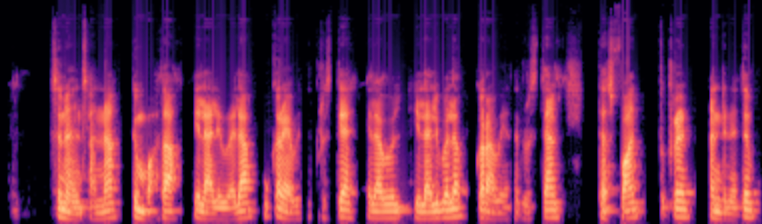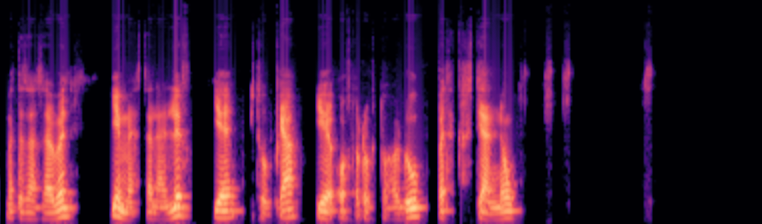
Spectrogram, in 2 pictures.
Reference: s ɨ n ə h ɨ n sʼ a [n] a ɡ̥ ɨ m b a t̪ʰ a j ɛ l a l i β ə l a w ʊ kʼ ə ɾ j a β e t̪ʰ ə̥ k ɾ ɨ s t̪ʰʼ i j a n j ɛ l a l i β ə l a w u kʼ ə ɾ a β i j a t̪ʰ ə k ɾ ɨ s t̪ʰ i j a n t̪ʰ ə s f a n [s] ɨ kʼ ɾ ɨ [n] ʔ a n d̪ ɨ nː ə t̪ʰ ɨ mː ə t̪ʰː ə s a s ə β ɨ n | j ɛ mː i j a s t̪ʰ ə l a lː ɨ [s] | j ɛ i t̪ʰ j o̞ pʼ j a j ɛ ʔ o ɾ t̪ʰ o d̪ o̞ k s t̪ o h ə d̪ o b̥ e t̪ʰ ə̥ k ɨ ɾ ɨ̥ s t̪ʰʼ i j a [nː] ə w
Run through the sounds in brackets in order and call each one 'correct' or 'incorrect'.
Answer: incorrect: nː, incorrect: f, correct, incorrect: f, correct

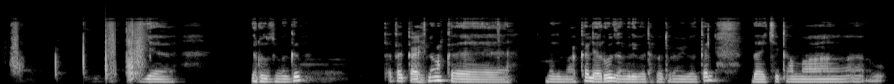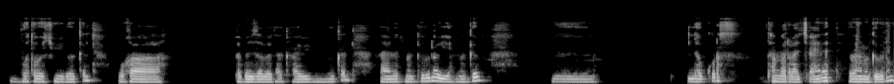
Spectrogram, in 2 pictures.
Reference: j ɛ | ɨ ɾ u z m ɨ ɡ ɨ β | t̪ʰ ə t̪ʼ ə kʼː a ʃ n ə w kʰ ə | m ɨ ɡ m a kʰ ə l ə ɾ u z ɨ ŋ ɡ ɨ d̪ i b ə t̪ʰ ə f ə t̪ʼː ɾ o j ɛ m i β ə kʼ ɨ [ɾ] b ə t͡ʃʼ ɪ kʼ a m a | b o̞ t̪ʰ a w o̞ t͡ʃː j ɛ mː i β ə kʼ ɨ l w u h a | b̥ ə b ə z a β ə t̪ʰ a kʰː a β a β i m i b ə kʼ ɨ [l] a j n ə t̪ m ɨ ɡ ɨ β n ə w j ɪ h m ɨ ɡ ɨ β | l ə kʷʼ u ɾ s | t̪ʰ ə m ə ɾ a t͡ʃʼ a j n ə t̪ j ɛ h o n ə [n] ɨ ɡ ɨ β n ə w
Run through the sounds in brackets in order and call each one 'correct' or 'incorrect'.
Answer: incorrect: l, correct, incorrect: m

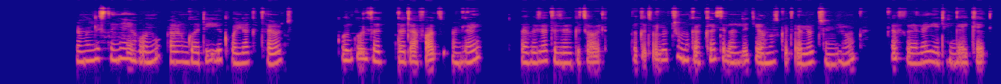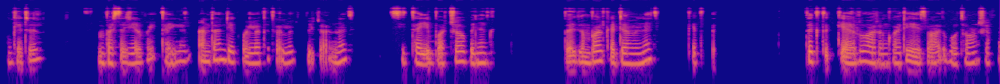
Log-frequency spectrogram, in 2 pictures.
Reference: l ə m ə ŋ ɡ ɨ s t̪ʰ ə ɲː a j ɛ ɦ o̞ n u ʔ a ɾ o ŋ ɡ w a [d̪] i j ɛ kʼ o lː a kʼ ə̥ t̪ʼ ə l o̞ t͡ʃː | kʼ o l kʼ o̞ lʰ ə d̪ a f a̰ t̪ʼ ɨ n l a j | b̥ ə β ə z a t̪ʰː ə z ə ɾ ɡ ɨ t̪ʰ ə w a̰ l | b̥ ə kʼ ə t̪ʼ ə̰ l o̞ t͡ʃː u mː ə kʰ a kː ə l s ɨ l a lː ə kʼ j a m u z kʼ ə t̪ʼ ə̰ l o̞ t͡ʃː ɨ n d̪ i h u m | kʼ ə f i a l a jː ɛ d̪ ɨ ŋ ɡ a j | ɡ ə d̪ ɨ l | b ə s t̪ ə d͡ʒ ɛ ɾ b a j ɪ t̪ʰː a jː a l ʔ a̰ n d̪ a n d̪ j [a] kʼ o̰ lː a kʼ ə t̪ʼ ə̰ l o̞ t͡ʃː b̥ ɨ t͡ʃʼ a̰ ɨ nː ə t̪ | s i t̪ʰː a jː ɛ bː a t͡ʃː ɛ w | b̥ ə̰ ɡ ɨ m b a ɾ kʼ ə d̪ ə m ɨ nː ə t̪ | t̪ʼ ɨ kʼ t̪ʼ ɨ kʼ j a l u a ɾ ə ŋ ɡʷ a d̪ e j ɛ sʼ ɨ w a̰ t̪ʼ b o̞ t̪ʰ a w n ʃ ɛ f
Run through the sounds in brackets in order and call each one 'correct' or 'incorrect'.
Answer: correct, incorrect: ɛ

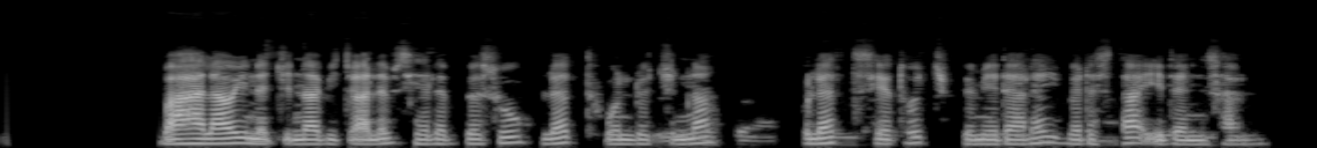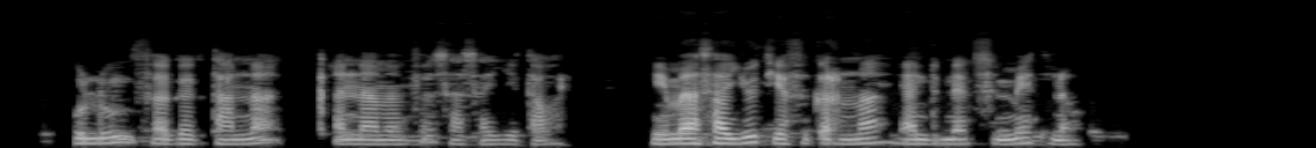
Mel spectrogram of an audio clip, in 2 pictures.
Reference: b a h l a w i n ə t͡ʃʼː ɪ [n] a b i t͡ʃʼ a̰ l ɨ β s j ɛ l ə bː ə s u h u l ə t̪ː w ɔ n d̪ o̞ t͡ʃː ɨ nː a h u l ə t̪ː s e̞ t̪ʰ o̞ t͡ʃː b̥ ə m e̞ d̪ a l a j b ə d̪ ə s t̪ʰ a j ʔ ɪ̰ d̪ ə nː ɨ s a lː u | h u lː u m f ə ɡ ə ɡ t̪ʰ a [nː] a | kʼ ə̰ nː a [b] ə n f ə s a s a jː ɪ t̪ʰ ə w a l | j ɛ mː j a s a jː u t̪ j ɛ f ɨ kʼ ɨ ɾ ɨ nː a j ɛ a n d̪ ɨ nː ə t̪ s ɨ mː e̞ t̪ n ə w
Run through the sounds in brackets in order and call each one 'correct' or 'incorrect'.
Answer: incorrect: nː, correct, incorrect: m

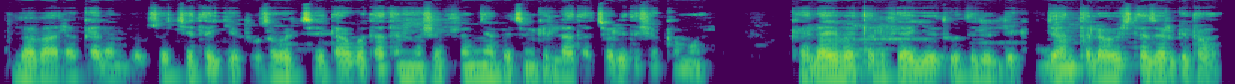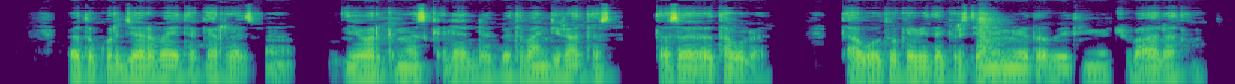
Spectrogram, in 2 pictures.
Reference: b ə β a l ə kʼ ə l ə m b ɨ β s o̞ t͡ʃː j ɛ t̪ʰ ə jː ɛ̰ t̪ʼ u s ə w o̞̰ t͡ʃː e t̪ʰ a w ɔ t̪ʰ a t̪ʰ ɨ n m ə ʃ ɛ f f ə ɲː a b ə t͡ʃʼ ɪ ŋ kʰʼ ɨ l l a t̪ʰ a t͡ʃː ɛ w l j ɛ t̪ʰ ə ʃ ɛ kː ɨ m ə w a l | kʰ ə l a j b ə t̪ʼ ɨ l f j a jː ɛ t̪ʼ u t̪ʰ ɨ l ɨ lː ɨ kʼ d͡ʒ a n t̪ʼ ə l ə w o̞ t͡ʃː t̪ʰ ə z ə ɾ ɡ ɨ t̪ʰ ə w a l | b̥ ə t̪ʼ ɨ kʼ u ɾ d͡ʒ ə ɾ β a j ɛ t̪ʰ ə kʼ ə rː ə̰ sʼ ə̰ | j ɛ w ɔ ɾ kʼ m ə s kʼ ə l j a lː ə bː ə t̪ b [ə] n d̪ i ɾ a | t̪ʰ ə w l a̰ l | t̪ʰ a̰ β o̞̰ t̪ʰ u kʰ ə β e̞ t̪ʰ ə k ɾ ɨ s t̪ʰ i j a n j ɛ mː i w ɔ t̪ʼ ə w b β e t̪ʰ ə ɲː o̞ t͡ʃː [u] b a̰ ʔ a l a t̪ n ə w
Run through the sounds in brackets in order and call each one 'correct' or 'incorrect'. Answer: incorrect: a, correct

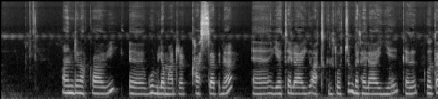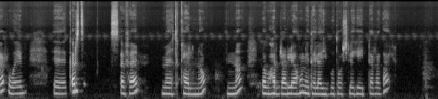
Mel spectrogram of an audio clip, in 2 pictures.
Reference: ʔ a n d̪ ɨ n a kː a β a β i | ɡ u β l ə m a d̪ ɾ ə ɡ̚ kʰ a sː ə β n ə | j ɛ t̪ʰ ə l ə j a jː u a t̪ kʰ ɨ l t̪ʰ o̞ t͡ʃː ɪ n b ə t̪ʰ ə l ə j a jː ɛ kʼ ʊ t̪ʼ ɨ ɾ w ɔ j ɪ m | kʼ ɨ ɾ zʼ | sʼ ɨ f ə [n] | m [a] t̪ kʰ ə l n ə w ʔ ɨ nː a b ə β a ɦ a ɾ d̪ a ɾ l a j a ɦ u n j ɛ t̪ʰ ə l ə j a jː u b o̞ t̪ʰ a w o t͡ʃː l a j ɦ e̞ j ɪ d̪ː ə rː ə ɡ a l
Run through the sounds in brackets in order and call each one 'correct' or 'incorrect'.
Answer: correct, incorrect: ə

